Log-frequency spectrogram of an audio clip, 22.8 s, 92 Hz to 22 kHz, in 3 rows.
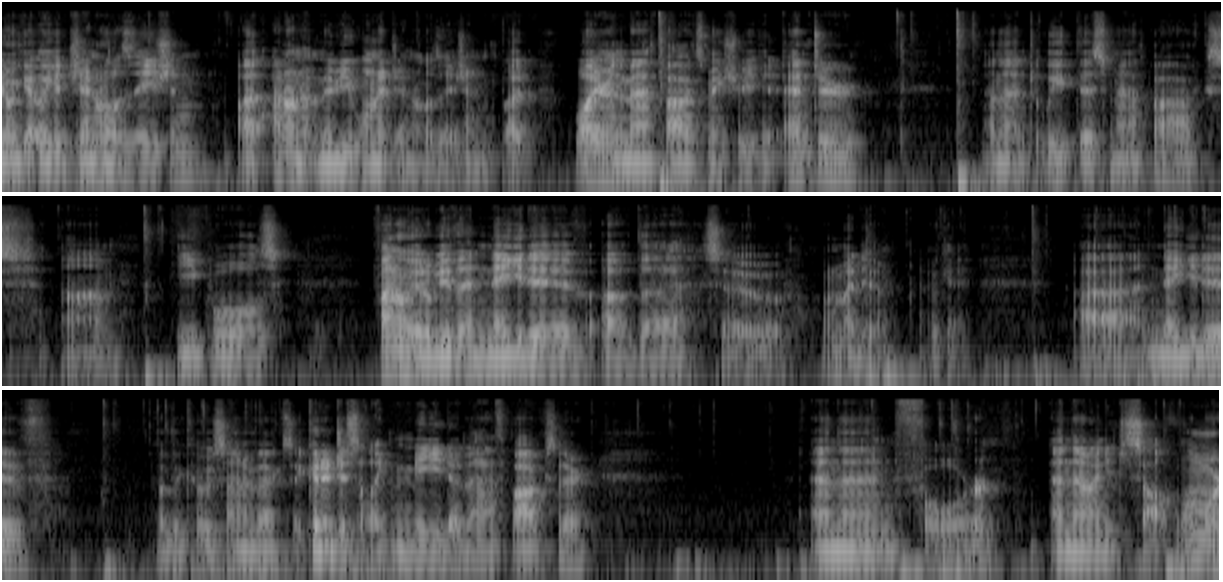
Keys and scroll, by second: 1.2 Right, 2.1 Left, 4.1 Return, 6.0 BackSpace, 8.5 =, 13.9 Right, 14.0 Return, 14.6 Left, 16.0 -, 16.3 Right, 17.4 x, 19.4 Right, 20.6-21.6 typing, 22.6-22.8 typing.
